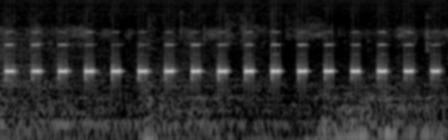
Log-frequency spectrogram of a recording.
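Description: Mercedes-Benz Actros cab's seatbelt warning chime beeping steadily, about four short high beeps a second, over the low hum of the engine: the driver's seatbelt is unfastened while the truck is moving.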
